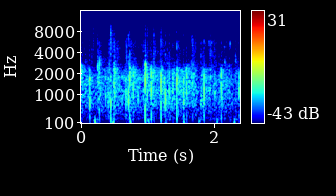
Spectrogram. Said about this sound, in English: I'd like to give this panel a big round of applause.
